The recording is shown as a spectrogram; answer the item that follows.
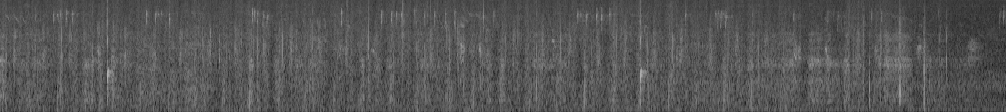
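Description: Footsteps walking on a tarmac lane over steady outdoor background noise, with a few short, sharper sounds about two seconds in, near the middle and near the end.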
